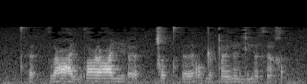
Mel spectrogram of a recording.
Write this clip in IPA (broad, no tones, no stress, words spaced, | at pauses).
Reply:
t̪ʰœʔkʊ ʕirʕʊʕiːɽœ | ǀot̪ʰəːrdˤə ʈœ̃jə̃ɡijə̃ xə̃χ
